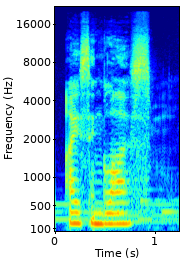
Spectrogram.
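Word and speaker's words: isinglass: Editing me to say it's pronounced icing glass.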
